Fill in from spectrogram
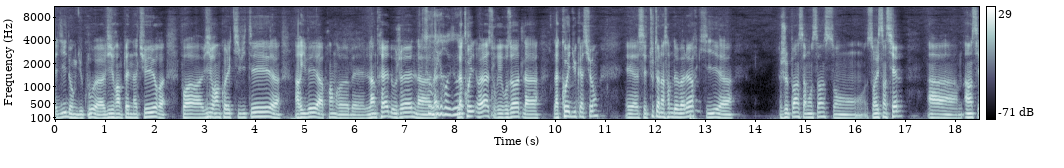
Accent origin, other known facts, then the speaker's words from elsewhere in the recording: Nouvelle-Aquitaine, France; Alors, ça doit pas s'entendre. Au micro, je sais pas. En fait, je suis originaire du Lot-et-Garonne.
